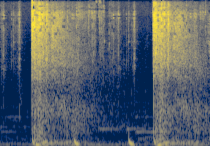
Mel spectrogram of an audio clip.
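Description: Shotgun blasts in Fortnite on Nintendo Switch: two loud, close booms with long decaying tails about two seconds apart, with a couple of short thuds in between.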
